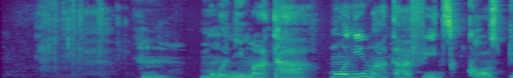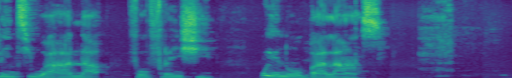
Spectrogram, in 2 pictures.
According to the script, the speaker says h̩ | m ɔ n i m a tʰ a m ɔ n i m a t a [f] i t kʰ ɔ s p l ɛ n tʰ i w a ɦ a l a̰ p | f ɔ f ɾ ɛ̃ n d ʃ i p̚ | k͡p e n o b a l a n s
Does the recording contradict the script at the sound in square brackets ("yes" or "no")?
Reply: no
